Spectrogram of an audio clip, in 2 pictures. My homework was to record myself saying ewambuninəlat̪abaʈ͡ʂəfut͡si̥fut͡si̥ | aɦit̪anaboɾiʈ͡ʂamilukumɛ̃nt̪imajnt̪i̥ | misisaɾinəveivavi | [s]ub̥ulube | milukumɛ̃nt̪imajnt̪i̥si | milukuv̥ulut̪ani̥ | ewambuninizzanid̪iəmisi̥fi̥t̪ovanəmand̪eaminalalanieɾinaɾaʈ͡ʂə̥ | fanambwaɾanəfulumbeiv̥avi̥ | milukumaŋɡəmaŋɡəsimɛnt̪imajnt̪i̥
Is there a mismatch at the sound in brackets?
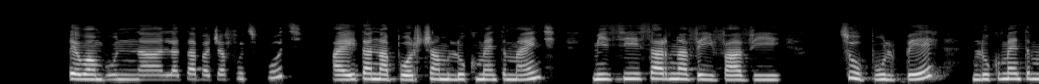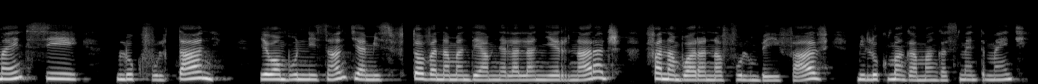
yes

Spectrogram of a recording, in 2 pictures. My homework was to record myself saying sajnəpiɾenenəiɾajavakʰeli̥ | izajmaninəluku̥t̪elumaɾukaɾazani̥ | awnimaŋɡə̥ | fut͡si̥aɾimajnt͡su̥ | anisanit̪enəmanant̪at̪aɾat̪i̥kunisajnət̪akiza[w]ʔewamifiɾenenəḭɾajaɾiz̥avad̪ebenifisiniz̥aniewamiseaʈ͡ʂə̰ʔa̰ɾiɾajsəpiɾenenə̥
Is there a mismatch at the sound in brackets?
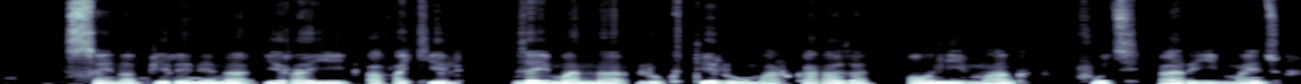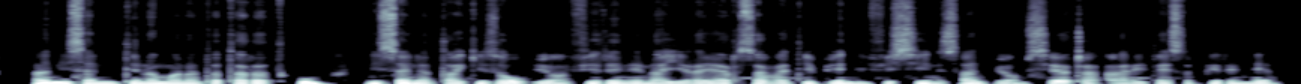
no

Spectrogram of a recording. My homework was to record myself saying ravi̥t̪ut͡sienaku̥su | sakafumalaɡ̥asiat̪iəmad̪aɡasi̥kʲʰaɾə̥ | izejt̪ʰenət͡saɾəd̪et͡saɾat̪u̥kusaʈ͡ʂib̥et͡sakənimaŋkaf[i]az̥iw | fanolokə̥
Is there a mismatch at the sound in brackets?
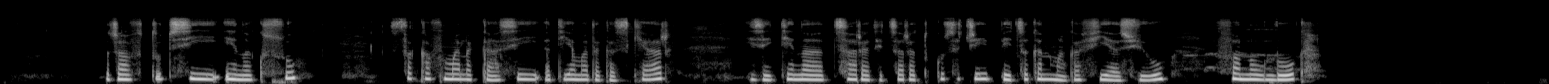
no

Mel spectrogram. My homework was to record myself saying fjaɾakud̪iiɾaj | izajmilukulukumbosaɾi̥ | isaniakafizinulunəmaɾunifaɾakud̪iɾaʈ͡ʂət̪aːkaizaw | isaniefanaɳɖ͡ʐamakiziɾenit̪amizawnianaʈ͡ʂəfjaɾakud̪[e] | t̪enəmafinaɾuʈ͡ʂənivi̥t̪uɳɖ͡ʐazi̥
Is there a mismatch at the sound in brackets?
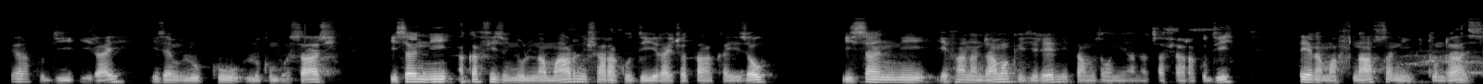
yes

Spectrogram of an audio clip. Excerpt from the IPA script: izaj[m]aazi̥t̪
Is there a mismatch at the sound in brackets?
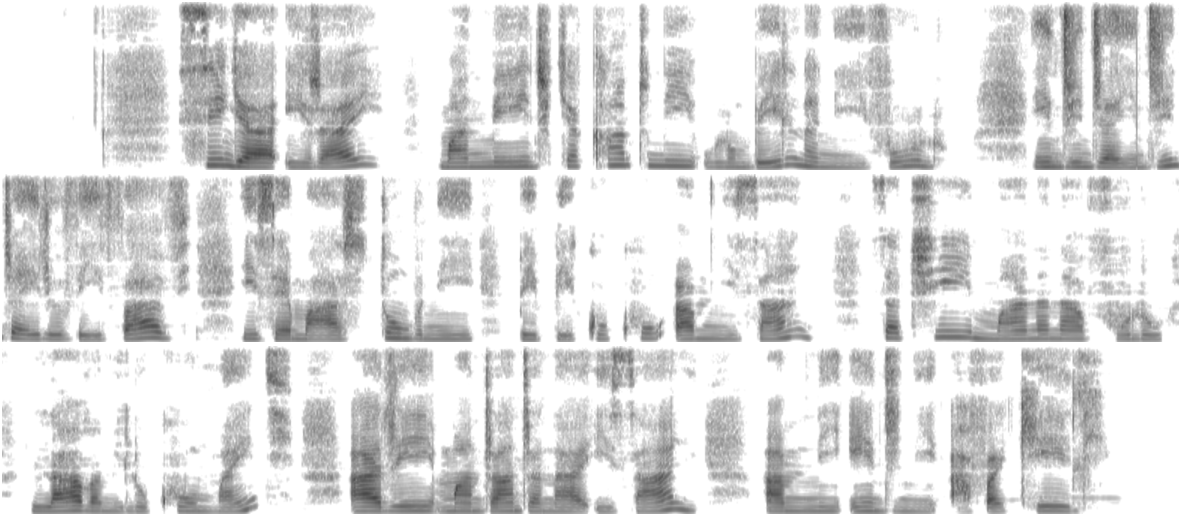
no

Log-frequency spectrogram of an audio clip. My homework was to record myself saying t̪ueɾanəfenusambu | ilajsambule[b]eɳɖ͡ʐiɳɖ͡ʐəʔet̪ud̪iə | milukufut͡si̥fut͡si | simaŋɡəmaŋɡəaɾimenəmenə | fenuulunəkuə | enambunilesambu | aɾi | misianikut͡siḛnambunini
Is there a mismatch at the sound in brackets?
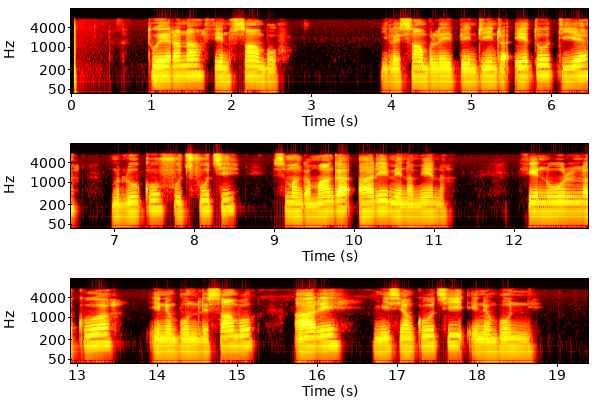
no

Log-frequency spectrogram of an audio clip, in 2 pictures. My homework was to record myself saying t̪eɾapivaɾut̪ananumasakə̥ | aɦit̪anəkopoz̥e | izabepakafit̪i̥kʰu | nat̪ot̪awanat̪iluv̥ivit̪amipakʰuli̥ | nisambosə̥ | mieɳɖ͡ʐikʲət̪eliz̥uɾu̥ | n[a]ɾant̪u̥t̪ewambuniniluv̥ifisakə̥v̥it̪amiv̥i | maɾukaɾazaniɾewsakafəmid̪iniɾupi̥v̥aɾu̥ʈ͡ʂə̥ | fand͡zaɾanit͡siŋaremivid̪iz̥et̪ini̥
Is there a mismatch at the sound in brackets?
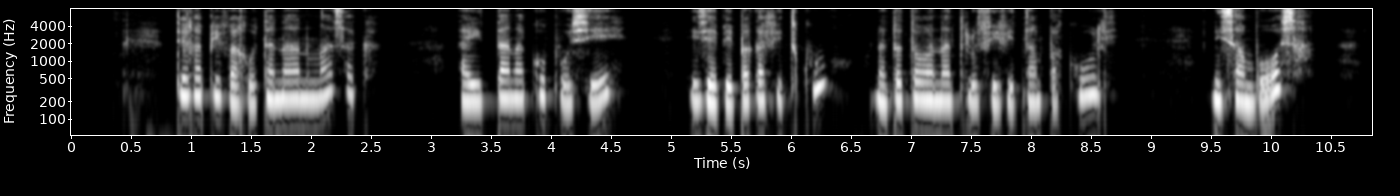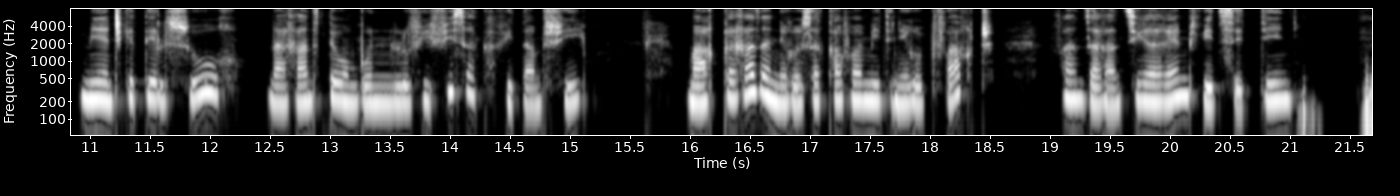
no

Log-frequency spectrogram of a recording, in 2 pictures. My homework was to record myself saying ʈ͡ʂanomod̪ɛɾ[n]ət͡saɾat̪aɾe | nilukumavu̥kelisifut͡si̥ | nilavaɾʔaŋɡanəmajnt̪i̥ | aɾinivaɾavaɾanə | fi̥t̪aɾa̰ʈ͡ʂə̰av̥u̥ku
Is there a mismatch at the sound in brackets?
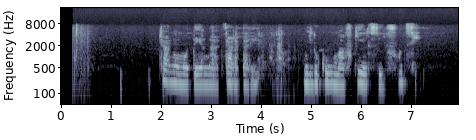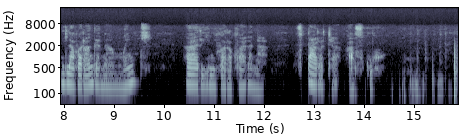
no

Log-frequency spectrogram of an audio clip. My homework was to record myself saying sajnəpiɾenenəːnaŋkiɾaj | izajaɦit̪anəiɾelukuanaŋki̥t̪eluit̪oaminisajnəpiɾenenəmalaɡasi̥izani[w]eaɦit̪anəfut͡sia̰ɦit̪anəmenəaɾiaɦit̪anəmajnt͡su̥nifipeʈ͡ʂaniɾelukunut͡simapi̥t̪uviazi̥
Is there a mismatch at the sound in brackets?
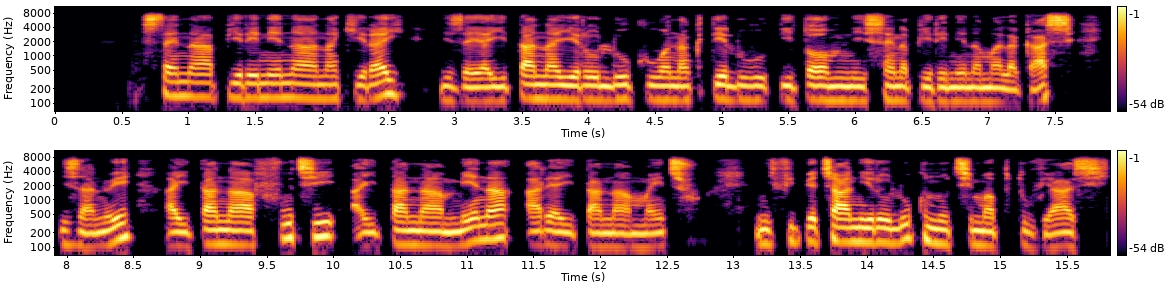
no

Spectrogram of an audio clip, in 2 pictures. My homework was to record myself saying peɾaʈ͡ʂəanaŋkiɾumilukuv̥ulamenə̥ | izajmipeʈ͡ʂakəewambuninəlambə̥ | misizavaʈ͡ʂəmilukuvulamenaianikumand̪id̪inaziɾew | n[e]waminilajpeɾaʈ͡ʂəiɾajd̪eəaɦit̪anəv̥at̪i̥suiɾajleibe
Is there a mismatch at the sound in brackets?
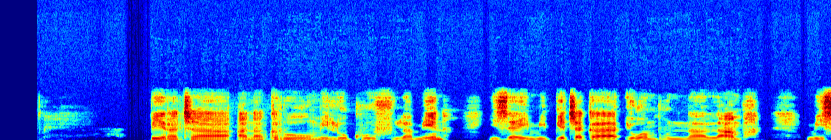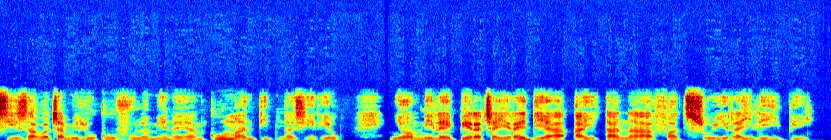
no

